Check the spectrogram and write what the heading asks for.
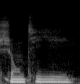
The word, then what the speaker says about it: chantilly: Now make your homemade chantilly. Yep, that's how it's pronounced.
